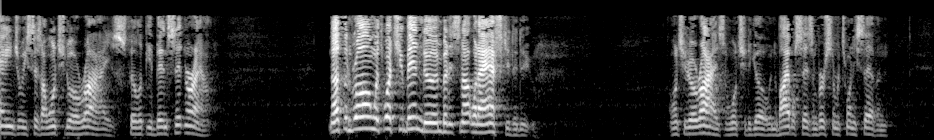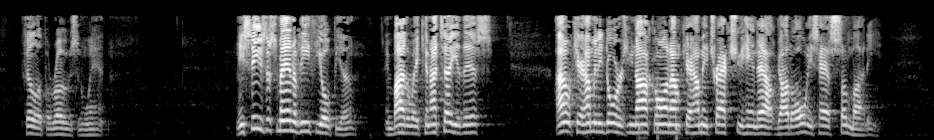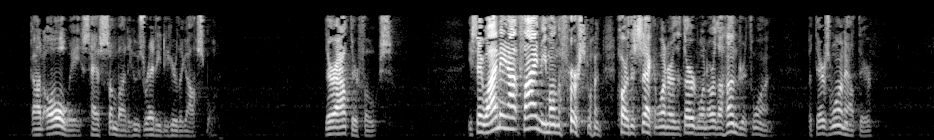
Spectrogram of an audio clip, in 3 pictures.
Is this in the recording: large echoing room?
yes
